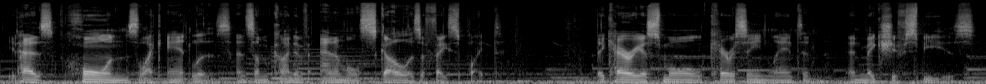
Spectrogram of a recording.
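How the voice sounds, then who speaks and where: Low-voiced man narrating a tabletop game. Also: level tone, a little slow, music in the background. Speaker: game master.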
